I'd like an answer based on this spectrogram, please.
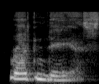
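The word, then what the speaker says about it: Rodonaia: he Rodnaeus, that's how you say his name, and he was hit by a car, and he got killed right away.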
